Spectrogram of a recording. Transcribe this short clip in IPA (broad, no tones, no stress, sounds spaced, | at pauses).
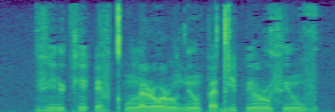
vʲ ẽ ɾʲ u kʲ ẽ ʔ e v kʼ ũ l ɛ ɭ o ɭ ũ d ɾʲ õ p ɛ d i pʲ õ ɭ u fʲ ũ v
